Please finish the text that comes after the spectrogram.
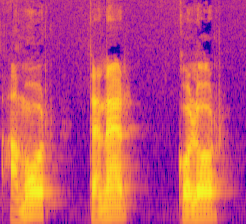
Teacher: r and the consonant are part of the same syllable and we have the tapped r at the end of words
